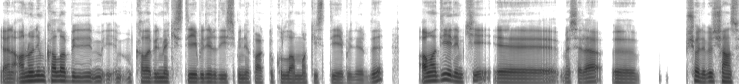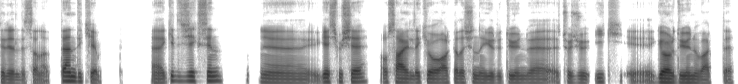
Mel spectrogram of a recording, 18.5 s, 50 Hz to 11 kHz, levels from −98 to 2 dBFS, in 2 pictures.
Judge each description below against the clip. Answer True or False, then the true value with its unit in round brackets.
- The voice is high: False (105 Hz)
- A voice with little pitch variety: False (3.5 semitones)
